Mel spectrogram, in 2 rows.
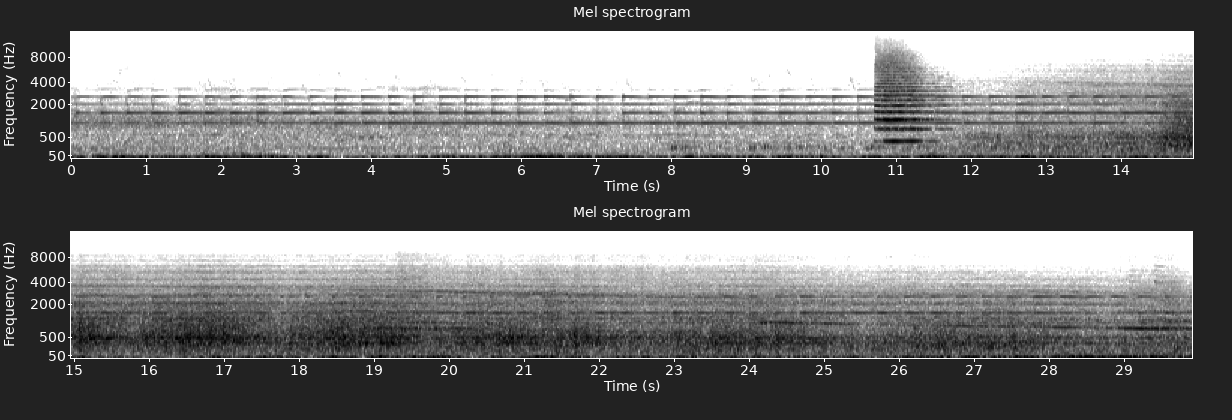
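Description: Level crossing bells ringing steadily, then a Melbourne Metro X'Trapolis electric train sounds one short horn blast about 11 seconds in. The train then passes over the crossing with rising wheel-on-rail rumble, and a motor whine falls in pitch near the end.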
